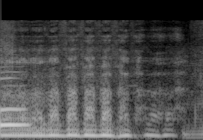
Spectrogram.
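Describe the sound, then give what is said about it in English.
Kitten sounds slowed and pitched down into a deep, drawn-out moaning growl with a wavering tone and several pulsing swells, loud and alone, ending in a brief lower grumble. “Well, isn't it just nice to know that the dark side of the Force is kittens?”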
